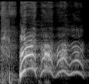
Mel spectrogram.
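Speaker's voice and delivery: piercingly high, loud cackle; nervous laughing fit. Acted. Scared man on the subway, loud nervous cackle. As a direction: cackle helplessly, not amused. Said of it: "he laughs when he's nervous".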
